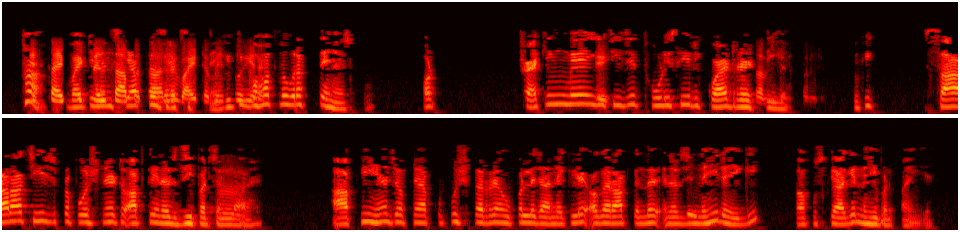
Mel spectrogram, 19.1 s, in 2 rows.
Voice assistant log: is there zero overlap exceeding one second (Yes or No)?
No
